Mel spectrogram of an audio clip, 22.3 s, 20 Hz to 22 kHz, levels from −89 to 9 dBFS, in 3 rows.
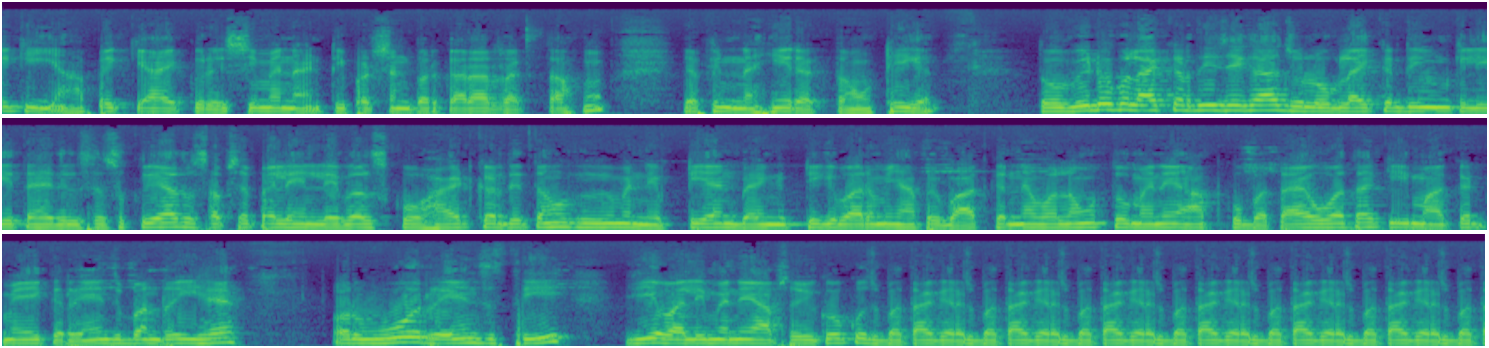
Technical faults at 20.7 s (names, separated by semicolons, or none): low bit depth with noise shaping; broken-record loop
